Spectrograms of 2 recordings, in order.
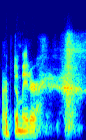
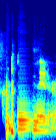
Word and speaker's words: Cryptomator: Kyle, do you want to talk to us about Cryptomator or Cryptometer? How do you say it? I guess that's my first question for you. Yeah, I typically call it Cryptomator. Cryptomator.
